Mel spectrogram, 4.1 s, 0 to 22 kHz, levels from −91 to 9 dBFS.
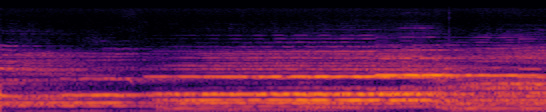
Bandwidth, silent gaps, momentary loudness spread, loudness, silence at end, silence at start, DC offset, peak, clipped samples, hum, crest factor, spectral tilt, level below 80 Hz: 8.8 kHz; none; 12 LU; -23 LUFS; 0 s; 0 s; under 0.1%; -8 dBFS; under 0.1%; none; 14 dB; -6 dB/octave; -56 dBFS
